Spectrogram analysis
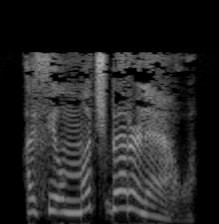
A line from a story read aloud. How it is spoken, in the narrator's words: I said sarcastically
